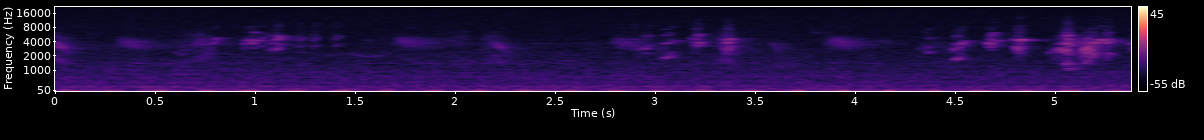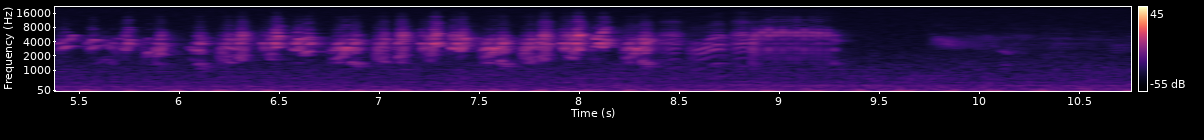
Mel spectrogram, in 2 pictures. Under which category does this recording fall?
Sound effects > Animals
